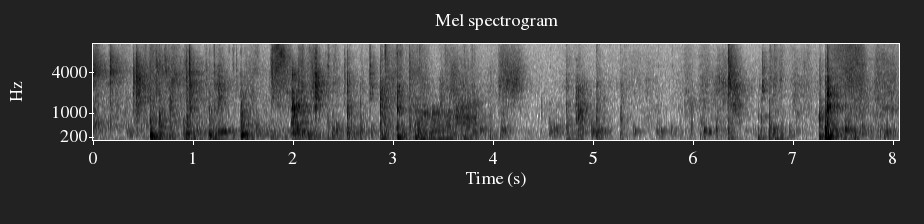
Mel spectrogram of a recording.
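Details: Twelve-week-old Ibizan Hound puppy playing with a ball: short whiny whimpers and squeaks scattered across the clip, mixed with scuffling and knocking noises, with a sharp louder burst near the end.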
